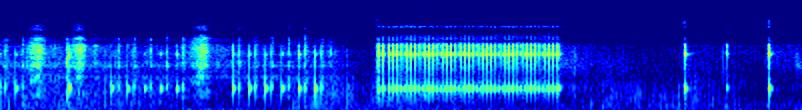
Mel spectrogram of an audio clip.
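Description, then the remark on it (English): A rapid patter of dialing clicks on a call to the guard at the gate gives way to a loud, steady ringing tone on the telephone line lasting about a second, followed by a few sharp clicks as the call connects; no one speaks. “You wait another half minute and then pick up the phone and call the guard at the gate.”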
